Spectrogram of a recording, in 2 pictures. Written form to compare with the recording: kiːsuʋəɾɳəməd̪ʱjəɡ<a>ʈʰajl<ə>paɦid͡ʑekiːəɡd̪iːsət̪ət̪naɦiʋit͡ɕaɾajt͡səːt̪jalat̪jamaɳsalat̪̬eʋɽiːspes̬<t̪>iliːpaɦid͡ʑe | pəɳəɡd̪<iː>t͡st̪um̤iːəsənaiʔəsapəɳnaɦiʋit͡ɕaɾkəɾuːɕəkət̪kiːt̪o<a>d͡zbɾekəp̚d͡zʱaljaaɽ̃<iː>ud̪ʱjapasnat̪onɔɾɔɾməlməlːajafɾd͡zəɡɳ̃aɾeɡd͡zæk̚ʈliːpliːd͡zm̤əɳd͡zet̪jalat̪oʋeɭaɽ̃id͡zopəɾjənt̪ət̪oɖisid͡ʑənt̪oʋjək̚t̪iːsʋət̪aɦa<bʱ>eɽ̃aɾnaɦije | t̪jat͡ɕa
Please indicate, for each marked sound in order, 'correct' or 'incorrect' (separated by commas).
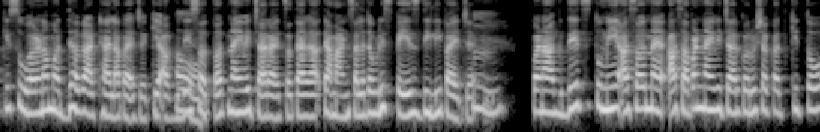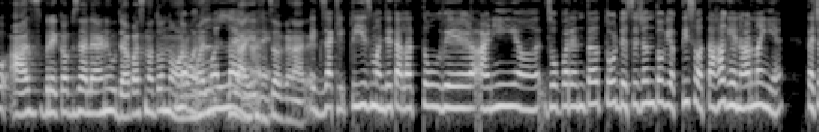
correct, incorrect, incorrect, correct, correct, incorrect, incorrect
